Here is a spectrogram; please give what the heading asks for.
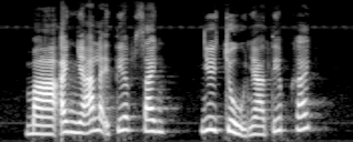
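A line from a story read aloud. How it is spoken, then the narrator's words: Laughing. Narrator (Vietnamese): Xuân bật cười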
